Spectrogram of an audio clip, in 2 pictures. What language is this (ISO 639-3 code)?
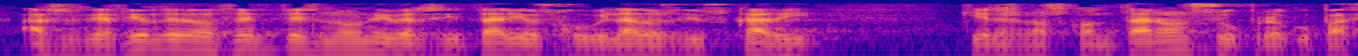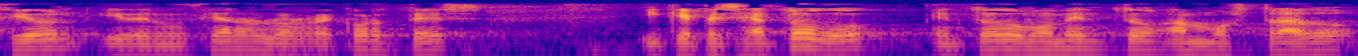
spa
